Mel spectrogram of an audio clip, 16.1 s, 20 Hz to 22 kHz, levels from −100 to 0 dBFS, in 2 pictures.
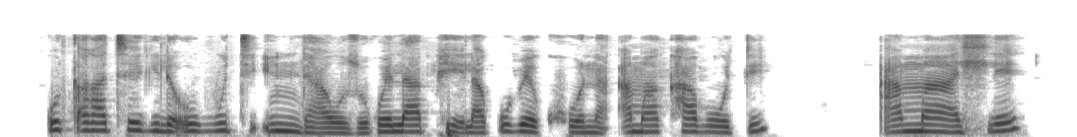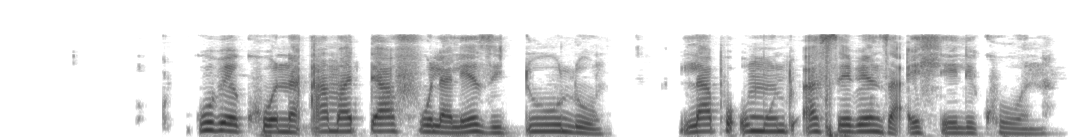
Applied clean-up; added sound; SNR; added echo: none; none; none; none.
